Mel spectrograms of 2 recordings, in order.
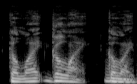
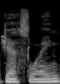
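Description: First: The s sound in the name is silent. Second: The s sound in the name is pronounced. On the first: The speaker calls it right. "the correct pronunciation is Ghislaine" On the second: The speaker calls it wrong. "because there's an S in there, and I want to recognize that S"

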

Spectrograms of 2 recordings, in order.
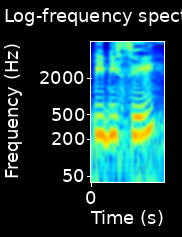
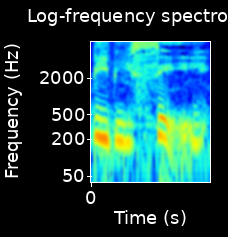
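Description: First: The voice rises at the end. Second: The voice does not rise at the end.

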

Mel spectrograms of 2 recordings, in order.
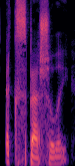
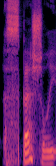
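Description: First: The word begins with an 'ex' sound. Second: The word begins with an 'es' sound. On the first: The speaker calls it wrong. "it was especially" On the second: The speaker calls it right. "EX instead of ES. So instead of especially"

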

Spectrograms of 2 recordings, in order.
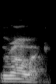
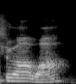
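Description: First: The name ends with a final k sound. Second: The name ends without a final k sound. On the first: This is how everyone usually says it. The speaker calls it right. "So everybody uses Sarawak" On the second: This is how the name sounds locally. The speaker calls it wrong. "They think you might have a speech impediment"

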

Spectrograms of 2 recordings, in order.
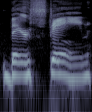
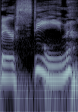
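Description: First: The last syllable sounds like 'stain'. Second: The last syllable sounds like 'stine'. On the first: This is the official name. The speaker calls it right. "They said it's always been Berenstain" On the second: This is how many people remember it. The speaker calls it wrong. "not Berenstain"

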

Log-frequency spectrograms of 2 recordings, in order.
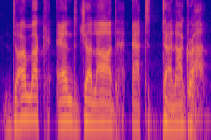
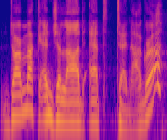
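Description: First: The pitch falls at the end like a statement. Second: The pitch rises at the end like a question. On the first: It is a plain statement. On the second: It is asked as a question.

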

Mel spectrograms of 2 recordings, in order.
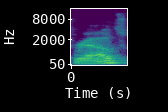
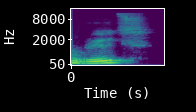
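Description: First: It is said the non-Canadian way. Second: It is said the Canadian way.

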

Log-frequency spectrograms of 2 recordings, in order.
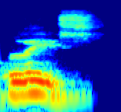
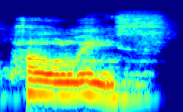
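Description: First: It is said in a plain British way. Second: It is said in an American-style way. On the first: It is how English people normally say it. The speaker calls it right. "We say police" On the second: It copies how American singers say it. The speaker calls it wrong. "[name] says police"

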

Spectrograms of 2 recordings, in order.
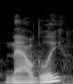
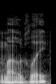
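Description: First: The first syllable rhymes with cow. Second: The first syllable does not rhyme with cow. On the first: This is how the original book says the name. The speaker calls it right. "M-O-W, rhymes with cow, Mow. So Mowgli" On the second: This is how the movie says the name. The speaker calls it wrong. "and not Mowgli"

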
